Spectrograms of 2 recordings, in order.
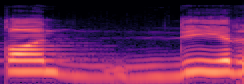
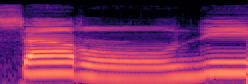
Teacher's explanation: Bedanya kalau yang pertama tipis, yang kedua tebal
